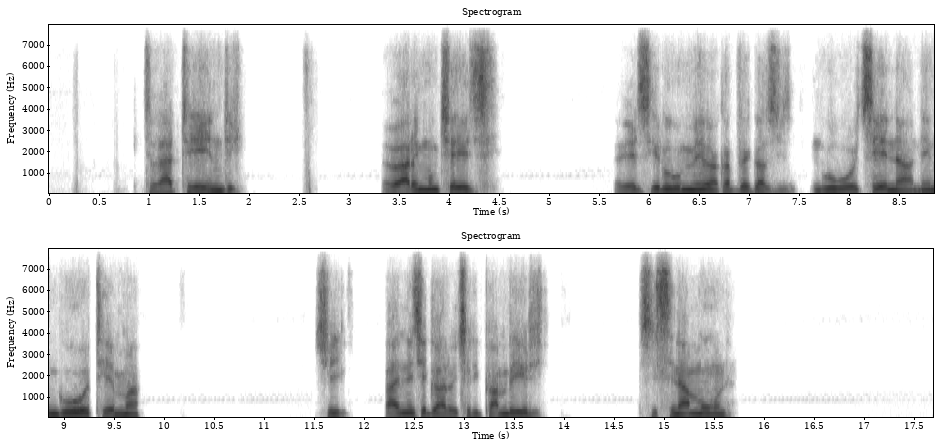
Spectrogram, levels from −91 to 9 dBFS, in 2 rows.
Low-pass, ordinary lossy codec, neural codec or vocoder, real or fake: 7.2 kHz; Opus, 16 kbps; codec, 16 kHz in and 24 kHz out, 0.6 kbps, FocalCodec, streaming, 4096 codes; fake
